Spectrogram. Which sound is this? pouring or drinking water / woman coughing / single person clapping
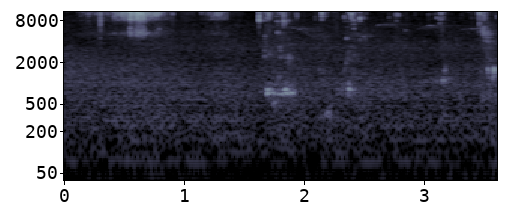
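pouring or drinking water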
